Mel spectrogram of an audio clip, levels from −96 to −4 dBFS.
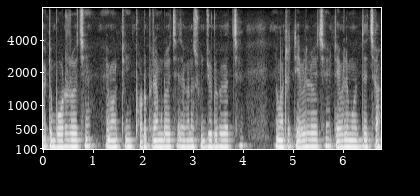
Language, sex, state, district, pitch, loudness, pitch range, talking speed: Bengali, male, West Bengal, Paschim Medinipur, 135 Hz, -15 LUFS, 135-140 Hz, 170 wpm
